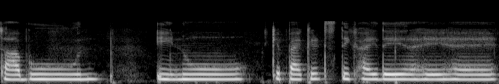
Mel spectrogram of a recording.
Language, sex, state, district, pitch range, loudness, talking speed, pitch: Hindi, female, Maharashtra, Gondia, 235-240 Hz, -13 LUFS, 95 wpm, 235 Hz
